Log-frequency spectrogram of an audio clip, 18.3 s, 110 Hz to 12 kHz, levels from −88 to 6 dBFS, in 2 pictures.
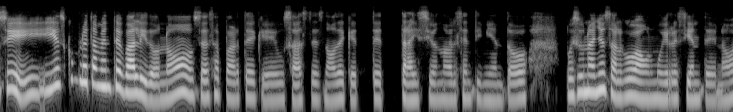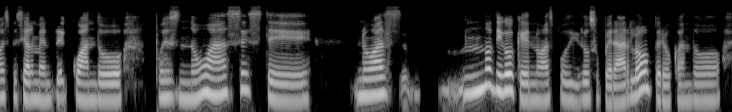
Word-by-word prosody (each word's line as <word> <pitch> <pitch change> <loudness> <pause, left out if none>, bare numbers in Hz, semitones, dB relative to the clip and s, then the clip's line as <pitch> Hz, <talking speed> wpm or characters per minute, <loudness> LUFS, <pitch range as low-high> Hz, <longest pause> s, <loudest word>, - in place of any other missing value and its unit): sí, 295 - +2
y 250 +3 +5
y - - +9
es 345 - +3
completamente 360 -7 +4
válido, 230 -8 +6
¿no? 230 +7 +3
O - - -5
sea, 215 -3 -1
esa 220 +3 -4
parte 200 -1 -4
que 180 -1 -7
usaste, 185 0 -5
¿no? 175 0 -5
De 190 0 -3
que, 180 -2 -7
te 190 -2 -5 0.2
traicionó 185 0 -3
el 185 - -6
sentimiento, 185 0 -5 0.5
pues, 225 0 -2
1 255 +1 +4
año 260 +2 +6
es 265 -4 +1
algo 215 +1 +2
aún 195 -1 +1
muy 190 -1 -2
reciente, 190 -1 -4
¿no? 190 +3 -4
Especialmente 195 -1 -3
cuando, 185 -1 0 0.4
pues, 205 +1 -4
no 200 +5 0
has, 235 +3 0
este, 185 -9 -3 0.5
no 220 0 +1
has, 235 0 +1 0.5
mm, 270 -1 -1
no 340 +1 +4
digo 275 0 +5
que 185 -4 0
no 185 0 -5
has 185 +2 -4
podido 185 0 -6
superarlo, 195 - +1
pero 175 -2 -4
cuando 180 +1 -7
195 Hz, 155 wpm, -23 LUFS, 185-240 Hz, 0.5 s, y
